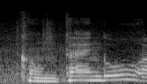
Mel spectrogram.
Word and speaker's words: contango: This situation is known as contango. I don't know where this word comes from, but it nicely rhymes with tango, and I use this obviously tongue-in-cheek.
